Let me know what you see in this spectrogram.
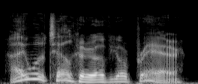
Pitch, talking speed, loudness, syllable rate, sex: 140 Hz, 210 wpm, -17 LUFS, 4.1 syllables/s, male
